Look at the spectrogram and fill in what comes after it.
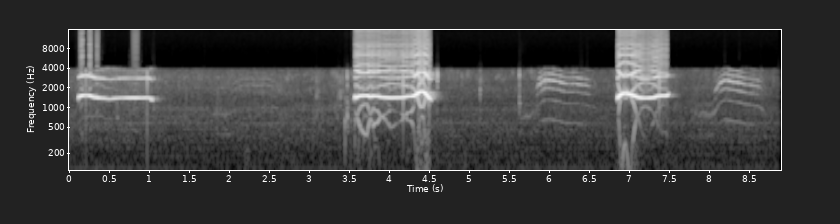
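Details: Domestic cat meowing to Candy: a steady tone opens, then two loud, harsh, clipped meows that bend up and fall back. Quieter rising whistled tones sound between them.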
